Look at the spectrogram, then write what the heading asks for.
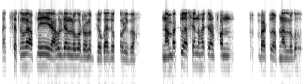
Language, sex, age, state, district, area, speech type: Assamese, male, 45-60, Assam, Goalpara, rural, conversation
